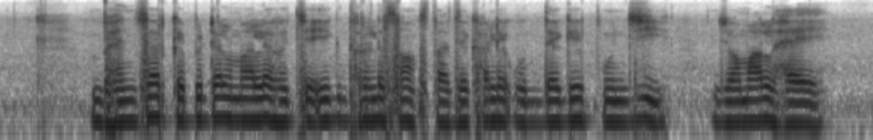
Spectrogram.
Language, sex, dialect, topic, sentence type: Bengali, male, Jharkhandi, banking, statement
